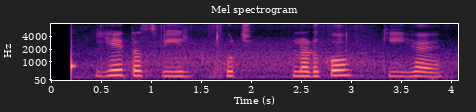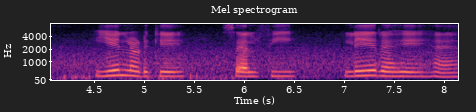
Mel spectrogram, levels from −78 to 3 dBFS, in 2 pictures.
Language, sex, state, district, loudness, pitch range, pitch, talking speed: Hindi, female, Haryana, Rohtak, -20 LUFS, 230-260 Hz, 240 Hz, 90 wpm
